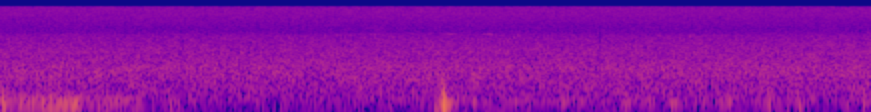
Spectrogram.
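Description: Steady, low-level outdoor background noise picked up by a camcorder's built-in microphone, with one short low thump a little after three seconds in.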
